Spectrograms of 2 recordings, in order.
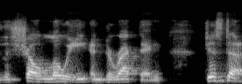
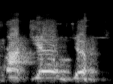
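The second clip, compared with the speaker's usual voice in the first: high mock child shout; child auditioning; 12 semitones higher, slower than usual. Comedian imitating little girls at the audition, high shout. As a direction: bark it like a six-year-old auditioning. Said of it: "age six going".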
